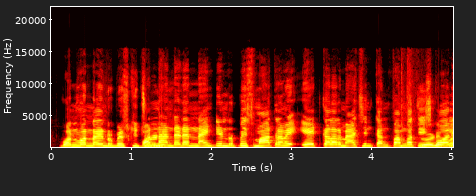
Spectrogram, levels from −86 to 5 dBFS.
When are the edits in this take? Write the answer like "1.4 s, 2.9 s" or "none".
none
